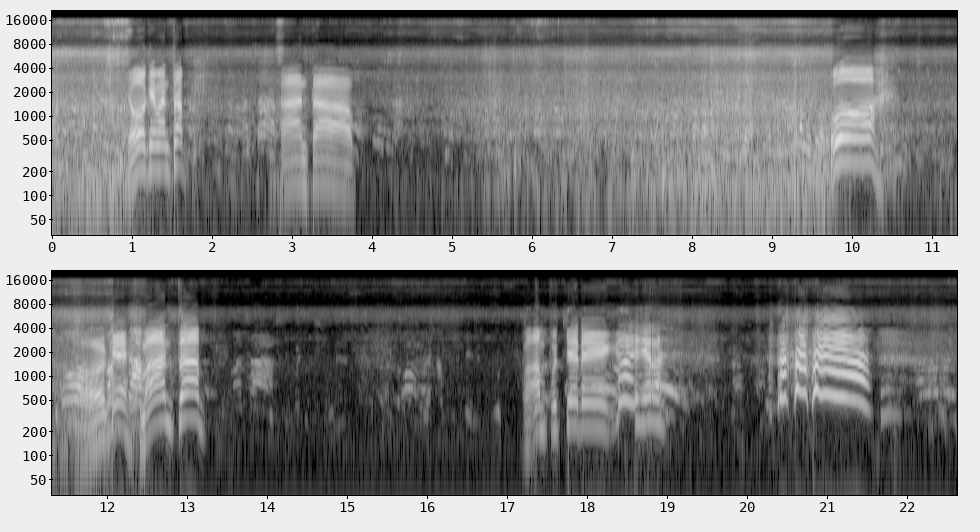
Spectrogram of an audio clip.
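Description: Men shout and call out across the water.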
